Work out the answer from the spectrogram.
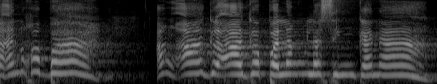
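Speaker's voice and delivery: a stern priest snapping at her; scolding priest. Acted. Priest Eli scolds Hannah, thinking she's drunk, loud and sharp. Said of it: "Sabi niya".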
